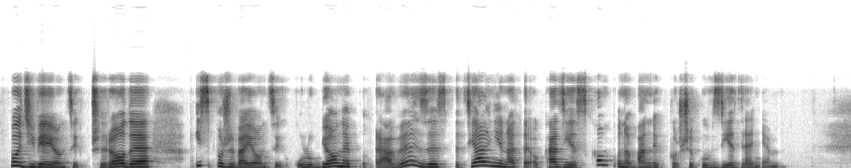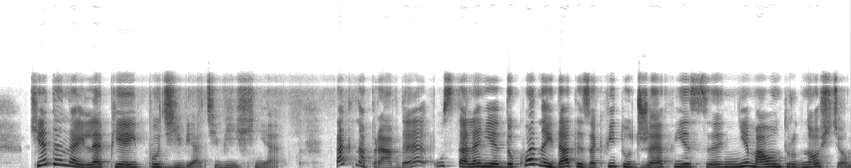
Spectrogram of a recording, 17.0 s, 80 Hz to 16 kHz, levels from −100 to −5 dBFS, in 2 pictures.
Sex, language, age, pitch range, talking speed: female, Polish, 20-39, 205-270 Hz, 100 wpm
